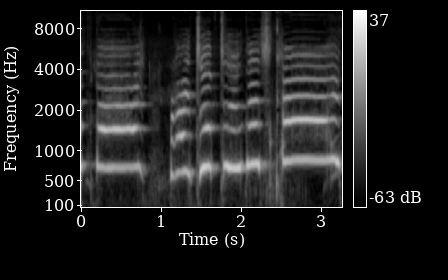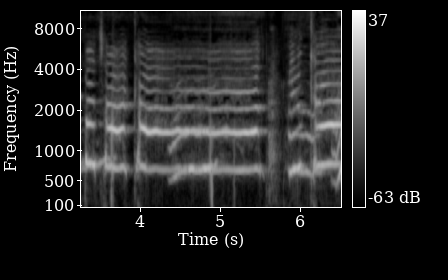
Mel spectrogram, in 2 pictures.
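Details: Two dogs howl together in long, steady, high-pitched notes that step up and down with brief breaks.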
